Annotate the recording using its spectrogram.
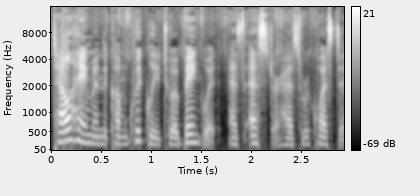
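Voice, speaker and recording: With lively intonation and a fairly quick pace, a woman with an unremarkable speaking voice is heard on a very clean recording with a silent background, dry and close with no echo. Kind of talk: audio bible reading.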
